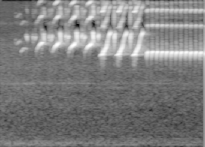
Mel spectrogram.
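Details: Long canary trigger song for tutoring young canaries and prompting silent ones: sweeping high slurred chirps build into a fast, even, repeated trill.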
